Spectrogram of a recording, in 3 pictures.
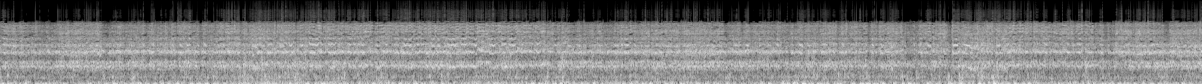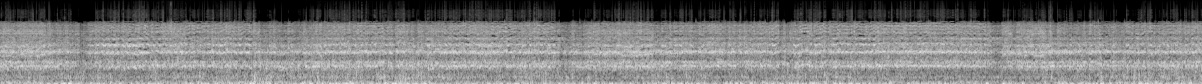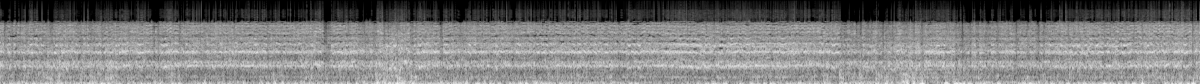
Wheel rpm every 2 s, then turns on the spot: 220, 230, 230, 220, 230, 230, 220, 230, 230, 220, 230, 230, 230, 230, 230, 220, 220, 230.
none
